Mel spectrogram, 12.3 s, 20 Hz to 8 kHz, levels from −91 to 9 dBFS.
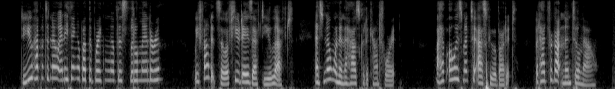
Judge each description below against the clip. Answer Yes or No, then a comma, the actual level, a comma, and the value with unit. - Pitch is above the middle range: Yes, very high, 305 Hz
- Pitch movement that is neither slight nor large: No, wide, 7.6 semitones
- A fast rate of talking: Yes, fast, 230 wpm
